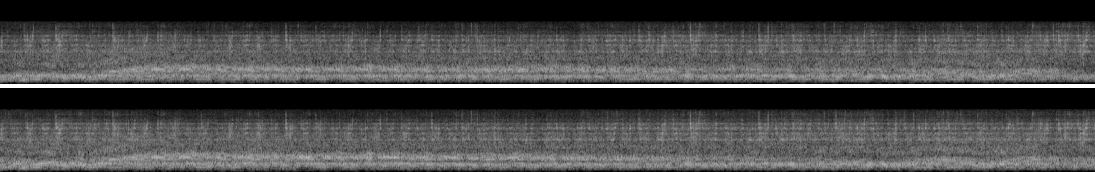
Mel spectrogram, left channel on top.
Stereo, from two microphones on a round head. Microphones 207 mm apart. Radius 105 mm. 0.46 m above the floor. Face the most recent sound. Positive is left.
No sound to turn to.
